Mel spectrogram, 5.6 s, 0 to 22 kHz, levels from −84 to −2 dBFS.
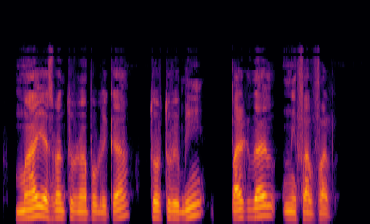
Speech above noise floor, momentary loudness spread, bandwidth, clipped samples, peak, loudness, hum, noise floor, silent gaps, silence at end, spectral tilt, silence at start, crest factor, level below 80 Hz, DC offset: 55 dB; 10 LU; 9.6 kHz; under 0.1%; -4 dBFS; -24 LUFS; none; -78 dBFS; none; 0.65 s; -6 dB/octave; 0.25 s; 20 dB; -72 dBFS; under 0.1%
